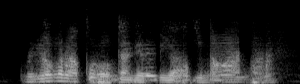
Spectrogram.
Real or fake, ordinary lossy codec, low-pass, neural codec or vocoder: fake; none; 14.4 kHz; codec, 44.1 kHz, 0.9 kbps, DAC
